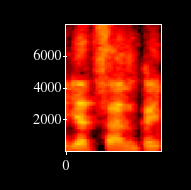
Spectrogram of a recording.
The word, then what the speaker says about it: Yatsenko: Hey everyone, I'm Yatsenko. Yes, you pronounced my surname correctly.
